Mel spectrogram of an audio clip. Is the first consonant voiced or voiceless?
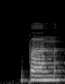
voiceless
